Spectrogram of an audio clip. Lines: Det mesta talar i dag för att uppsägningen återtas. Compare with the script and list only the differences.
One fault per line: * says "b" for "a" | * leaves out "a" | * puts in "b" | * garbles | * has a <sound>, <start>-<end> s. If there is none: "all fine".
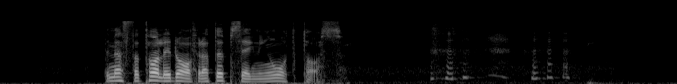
* has a laugh, 4.3-5.8 s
